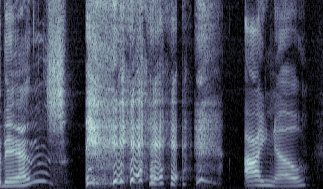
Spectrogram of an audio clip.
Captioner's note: giggling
